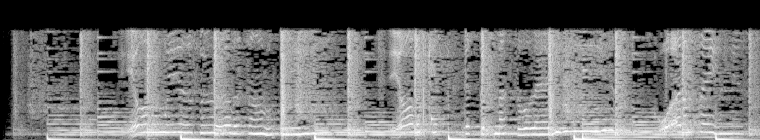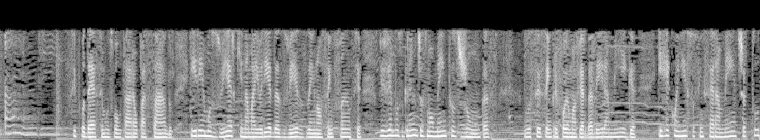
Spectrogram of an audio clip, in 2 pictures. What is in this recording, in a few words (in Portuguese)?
IRMÃ F, Telemensagens Desculpas fem; Telemensagens 2017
